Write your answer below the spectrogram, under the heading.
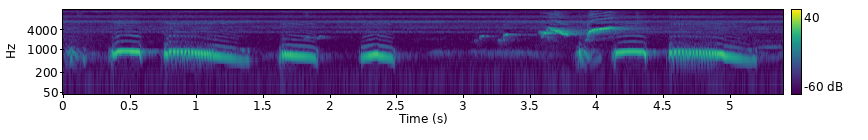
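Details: Spotted dove giving its 'kuk 2' call as a lure for other doves: short coo, long falling rattly coo, two short coos, then the sequence repeats while a high rising whistle from another bird cuts in.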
